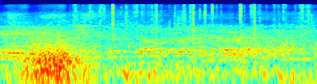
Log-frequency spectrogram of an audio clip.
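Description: Fire sound effect: a whoosh of flame catching, then crackling.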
